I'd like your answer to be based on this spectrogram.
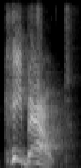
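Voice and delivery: high, very loud warning yell; Hank. Acted. Cactus chasing off a tortoise, yelled. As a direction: yell it like an order to intruders. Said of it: "yelled Hank".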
